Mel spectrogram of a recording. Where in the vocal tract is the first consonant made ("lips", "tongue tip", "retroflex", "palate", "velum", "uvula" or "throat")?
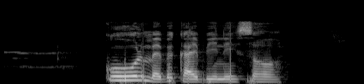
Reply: velum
